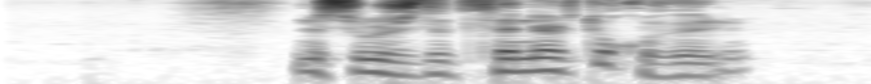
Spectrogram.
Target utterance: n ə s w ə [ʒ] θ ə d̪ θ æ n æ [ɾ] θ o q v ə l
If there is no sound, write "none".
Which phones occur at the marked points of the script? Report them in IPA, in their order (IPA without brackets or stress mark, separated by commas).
ʒ, ɾ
